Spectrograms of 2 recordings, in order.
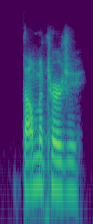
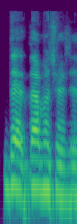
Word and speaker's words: thaumaturgy: The magicary, I'm sure I'm pronouncing that incorrectly. – Thaumaturgy. – Thaumaturgy, there we go.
